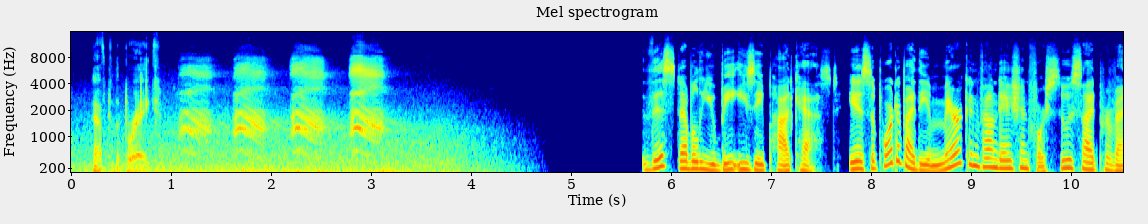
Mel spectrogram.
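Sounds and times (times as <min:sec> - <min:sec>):
speech: 0:00.2 - 0:01.8, 0:05.7 - 0:10.5
crows cawing in Chicago: 0:01.1 - 0:03.4.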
